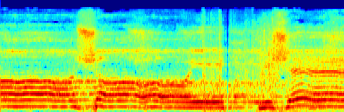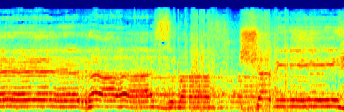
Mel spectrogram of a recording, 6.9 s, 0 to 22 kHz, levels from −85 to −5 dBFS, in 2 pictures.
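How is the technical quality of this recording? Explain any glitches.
Irregular scratching and crackle break into the sound twice, from 2.02 to 2.53 s and again from 4.78 to 6.34 s, the second burst lasting about a second and a half. It's loose connector crackle: a worn or dirty contact keeps connecting and disconnecting, chopping the signal into fragments, with pops wherever DC sits on the line.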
